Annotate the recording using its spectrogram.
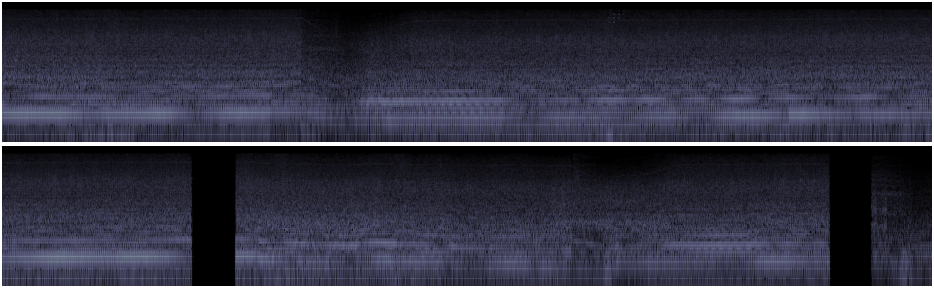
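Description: A car engine roars loudly at high revs, shifting gears as it speeds up.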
